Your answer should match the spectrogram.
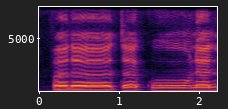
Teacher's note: Fala mad tabi'i, lanya 2 harakat, takunanna nun berharakat tasydid dibaca dengan gunnah. Cara membacanya dengan menahan bunyi suaranya.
